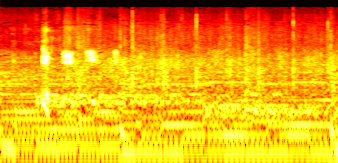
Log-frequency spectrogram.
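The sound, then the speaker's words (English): Light, sparse clapping from a small audience, fairly quiet and steady throughout, with a brief voice cheering near the start. “The clapping's way quieter.”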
